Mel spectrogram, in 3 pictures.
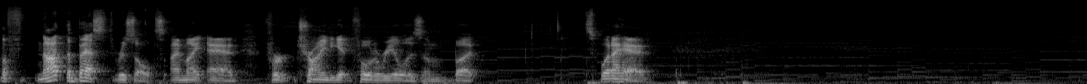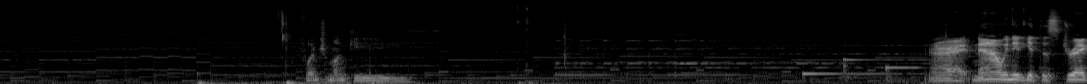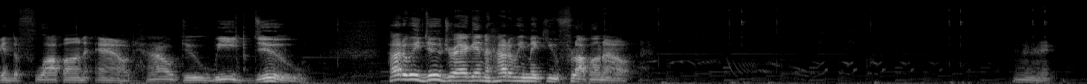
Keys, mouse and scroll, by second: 16.0 click, 16.3 space, 21.1 right click, 21.1 space, 21.8 ctrl+Tab, 24.1 KP_Decimal, 26.2-26.8 scroll up 4, 26.9-28.0 scroll down 4, 29.4 right click, 31.4 right click.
